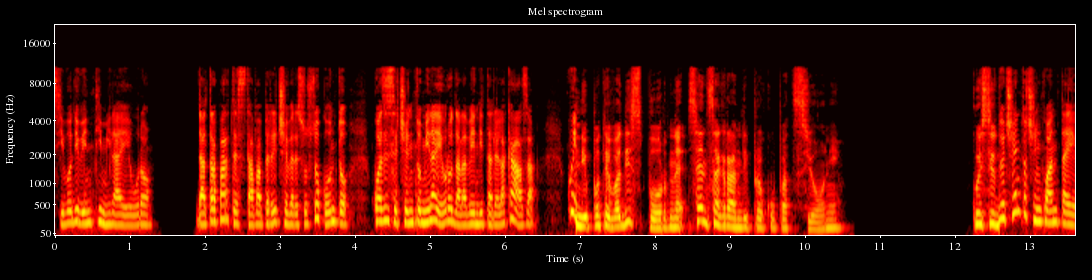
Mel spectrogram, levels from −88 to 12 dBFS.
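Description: From 6.95 s to 12.59 s the speech suffers a wrong sample rate fault. It runs at about 0.69 times normal speed and drops about 6.45 semitones, which fits audio recorded at 32 kHz being played out at 22 kHz without conversion. It sounds both slower and deeper. Pitch and tempo fall by the same ratio, and that locked pairing separates it from a pitch shift or time-stretch, which would alter only one.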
